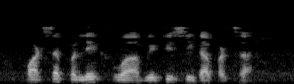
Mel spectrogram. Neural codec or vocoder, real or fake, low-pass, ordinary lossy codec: none; real; 7.2 kHz; MP3, 24 kbps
